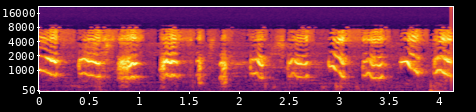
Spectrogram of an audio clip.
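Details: Four-week-old Labrador Retriever puppies, indoors, playing after eating: a rapid run of about ten high, whiny yips and whimpers, each sliding downward, with rough growly edges, coming roughly every third of a second.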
